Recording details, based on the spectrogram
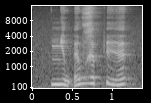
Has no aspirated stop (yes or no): yes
